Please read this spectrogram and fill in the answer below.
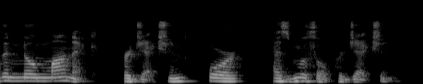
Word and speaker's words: gnomonic: Another projection method is something called the gnomonic projection or azimuthal projection. Notice the silent G in the word gnomonic.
